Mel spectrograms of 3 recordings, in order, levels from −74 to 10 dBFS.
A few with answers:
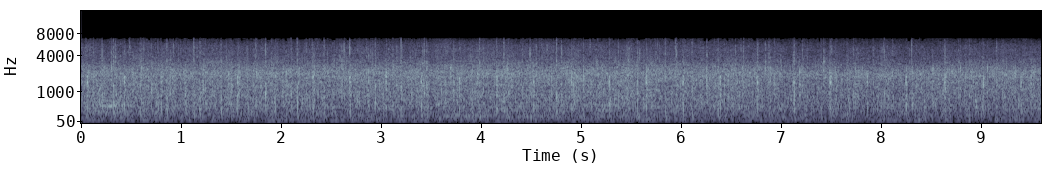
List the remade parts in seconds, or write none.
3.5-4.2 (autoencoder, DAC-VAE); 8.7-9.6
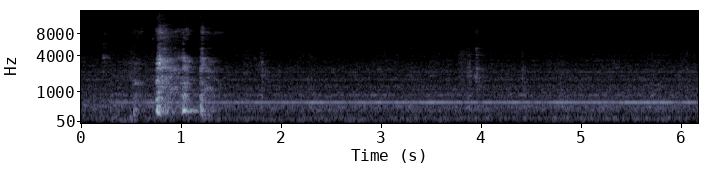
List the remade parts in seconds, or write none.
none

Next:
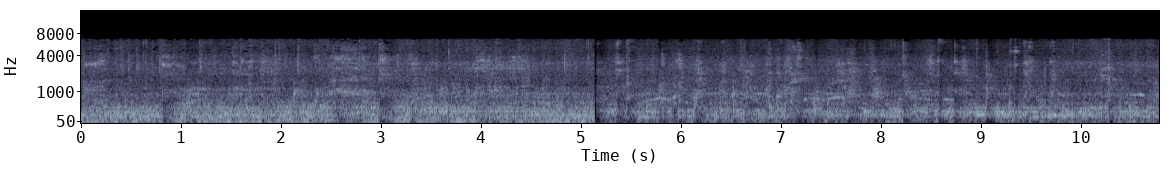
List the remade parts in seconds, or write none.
none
